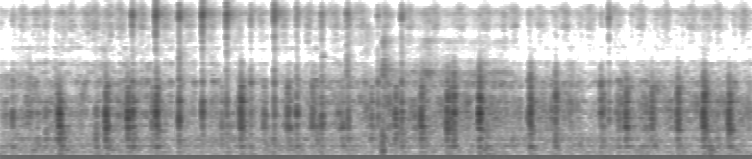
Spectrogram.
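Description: A stirrer scraping and clicking against a ceramic bowl as it mixes a thick glue slime, with irregular taps several times a second.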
